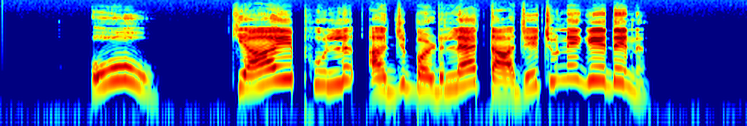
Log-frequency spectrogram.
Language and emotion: Dogri, surprised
